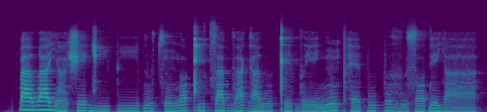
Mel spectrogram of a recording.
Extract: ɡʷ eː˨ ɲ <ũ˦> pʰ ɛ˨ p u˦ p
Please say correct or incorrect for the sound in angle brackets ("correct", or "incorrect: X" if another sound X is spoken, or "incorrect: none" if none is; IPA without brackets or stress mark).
correct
